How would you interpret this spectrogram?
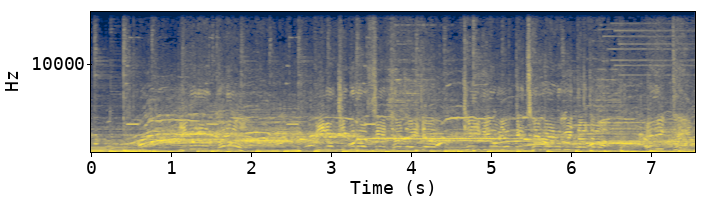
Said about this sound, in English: Eric Thames was revealed on over the weekend. The crowd goes nuts for him, and then listen to how good he is.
